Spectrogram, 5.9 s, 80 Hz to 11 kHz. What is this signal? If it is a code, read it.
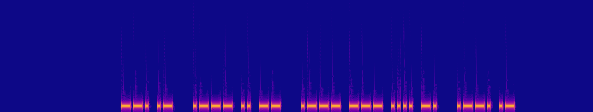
Morse code, heard as a keyed tone, about 40 wpm, 700 Hz. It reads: GA JIM JOHN PA
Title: K1USN SST QSO Practice - 40wpm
